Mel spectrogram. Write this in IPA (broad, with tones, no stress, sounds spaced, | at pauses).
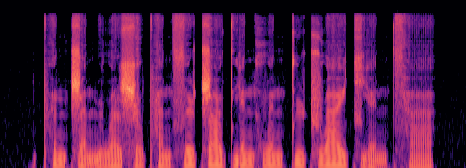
pʰ ə˥˩ n ʈ͡ʂ a̰˨˩ n ɻ w ä˧˥ ʂ ɤ˧˥ pʰ a˧ n s ɹ̩˥˧ ʈ͡ʂ ɑ˥˧ ʊ̯ t̪ j ɛ˥˧ n x w ə˥˧ n t̪ y˥˩ ʈ͡ʂ w a˥ ɪ̯ t͡ɕ j ɛ̰˨˩ n t͡sʰ ä˧˥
